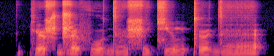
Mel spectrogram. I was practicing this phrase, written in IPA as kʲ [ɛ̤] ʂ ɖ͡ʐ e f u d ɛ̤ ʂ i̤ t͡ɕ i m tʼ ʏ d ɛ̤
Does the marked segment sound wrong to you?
yes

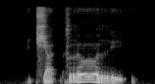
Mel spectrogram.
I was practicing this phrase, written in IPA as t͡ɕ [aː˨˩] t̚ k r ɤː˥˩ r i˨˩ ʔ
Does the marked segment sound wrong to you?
yes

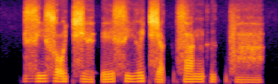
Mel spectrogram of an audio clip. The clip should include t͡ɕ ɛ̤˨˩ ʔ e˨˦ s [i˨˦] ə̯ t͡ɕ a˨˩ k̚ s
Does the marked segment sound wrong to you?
no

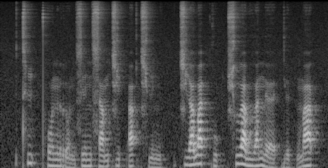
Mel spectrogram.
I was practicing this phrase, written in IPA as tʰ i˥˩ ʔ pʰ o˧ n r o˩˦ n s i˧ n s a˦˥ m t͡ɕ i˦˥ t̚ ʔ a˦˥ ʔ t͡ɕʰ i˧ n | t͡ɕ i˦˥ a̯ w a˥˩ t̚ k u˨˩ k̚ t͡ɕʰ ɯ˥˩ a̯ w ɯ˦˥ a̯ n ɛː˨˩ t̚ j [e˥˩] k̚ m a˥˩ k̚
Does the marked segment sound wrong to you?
yes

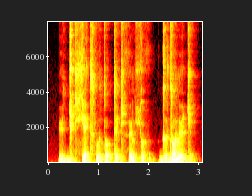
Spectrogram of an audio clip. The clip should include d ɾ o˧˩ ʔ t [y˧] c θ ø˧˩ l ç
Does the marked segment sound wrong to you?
yes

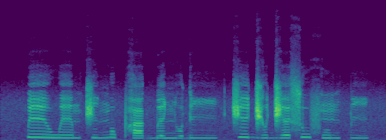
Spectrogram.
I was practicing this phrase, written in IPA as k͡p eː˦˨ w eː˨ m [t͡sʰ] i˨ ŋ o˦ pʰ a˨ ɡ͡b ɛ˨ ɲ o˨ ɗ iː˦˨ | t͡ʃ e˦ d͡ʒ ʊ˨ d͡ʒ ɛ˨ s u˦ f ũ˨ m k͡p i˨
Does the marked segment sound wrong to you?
yes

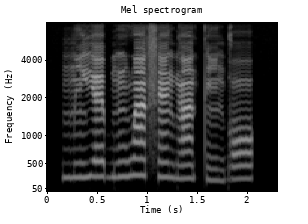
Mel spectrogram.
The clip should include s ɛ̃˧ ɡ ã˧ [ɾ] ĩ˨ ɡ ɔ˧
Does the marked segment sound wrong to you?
yes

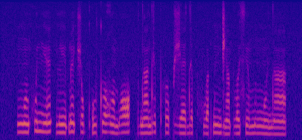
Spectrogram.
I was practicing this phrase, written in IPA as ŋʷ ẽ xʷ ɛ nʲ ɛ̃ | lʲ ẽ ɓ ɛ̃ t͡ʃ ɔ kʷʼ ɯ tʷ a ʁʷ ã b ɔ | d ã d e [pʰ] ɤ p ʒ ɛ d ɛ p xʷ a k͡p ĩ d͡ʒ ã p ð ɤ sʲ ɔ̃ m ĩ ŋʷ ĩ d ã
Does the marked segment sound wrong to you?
no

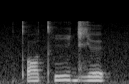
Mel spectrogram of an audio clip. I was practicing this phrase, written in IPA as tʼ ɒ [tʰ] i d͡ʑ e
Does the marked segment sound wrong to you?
no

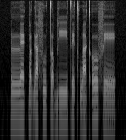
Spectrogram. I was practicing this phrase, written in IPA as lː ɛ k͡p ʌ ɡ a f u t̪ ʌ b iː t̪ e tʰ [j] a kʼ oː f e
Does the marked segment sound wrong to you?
yes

